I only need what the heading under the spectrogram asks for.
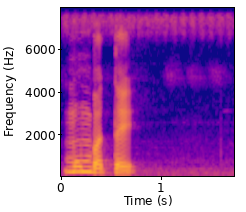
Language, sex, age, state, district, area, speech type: Malayalam, female, 45-60, Kerala, Ernakulam, rural, read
